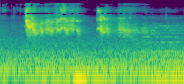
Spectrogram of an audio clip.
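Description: A nearly empty rubber balloon sputters out the last of its liquid and air through its neck in two short, squawky, hissing spurts.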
